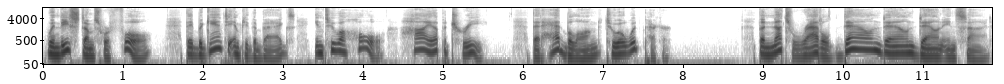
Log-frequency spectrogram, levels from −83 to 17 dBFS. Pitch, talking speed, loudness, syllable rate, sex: 130 Hz, 145 wpm, -18 LUFS, 4.7 syllables/s, male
